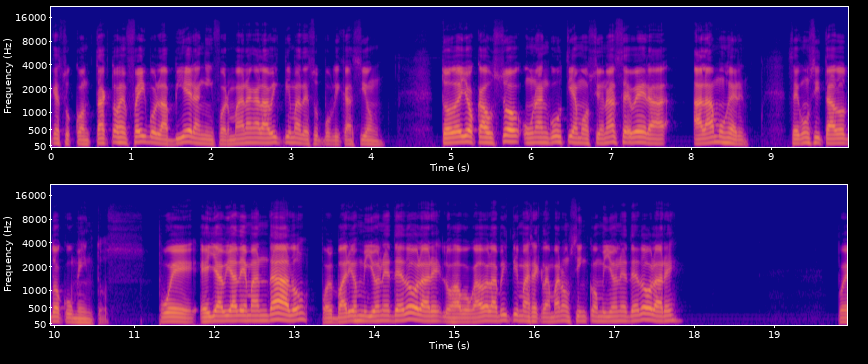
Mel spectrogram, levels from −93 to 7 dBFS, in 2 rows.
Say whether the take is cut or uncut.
cut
